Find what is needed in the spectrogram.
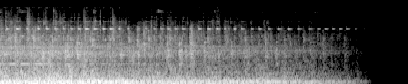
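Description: A deep low rumble from a film soundtrack, with a faint high pulsing tone above it, fading out to silence shortly before the end.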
